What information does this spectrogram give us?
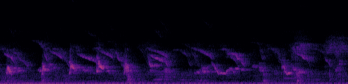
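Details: Sooty-headed bulbuls in morning song, a busy stream of short downward-sweeping chirps and liquid notes, several birds overlapping, above a constant low electrical-sounding hum.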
